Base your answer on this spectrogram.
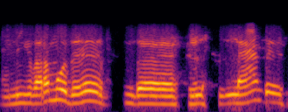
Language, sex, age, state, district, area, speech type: Tamil, male, 30-45, Tamil Nadu, Dharmapuri, rural, conversation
